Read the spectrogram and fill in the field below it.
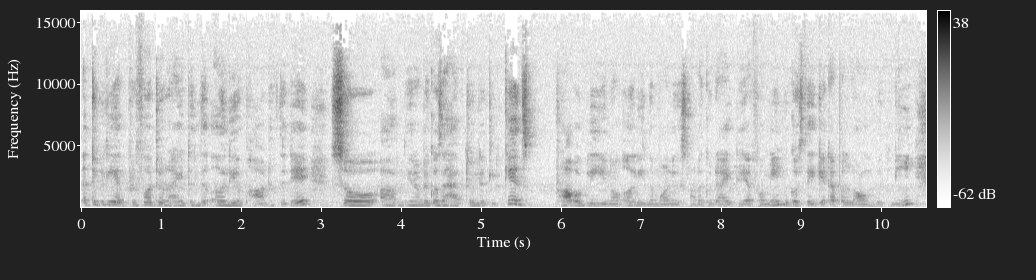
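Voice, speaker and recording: Over light background noise, a woman speaks very fast at a fairly low pitch with ordinary pitch variation. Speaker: vlogger. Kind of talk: casual vlog chat.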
